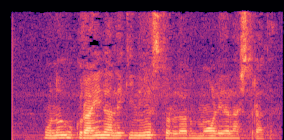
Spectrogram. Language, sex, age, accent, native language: Uzbek, male, 18-24, Andijon, Uzbek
